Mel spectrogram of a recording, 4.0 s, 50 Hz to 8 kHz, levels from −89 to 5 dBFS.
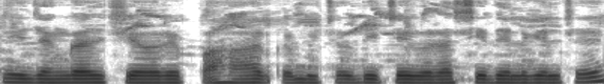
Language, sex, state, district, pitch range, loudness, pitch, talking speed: Maithili, male, Bihar, Samastipur, 120-125 Hz, -16 LUFS, 120 Hz, 195 wpm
